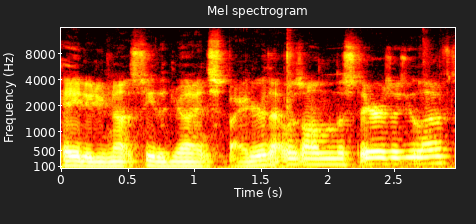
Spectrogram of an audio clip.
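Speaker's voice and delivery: ordinary delivery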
